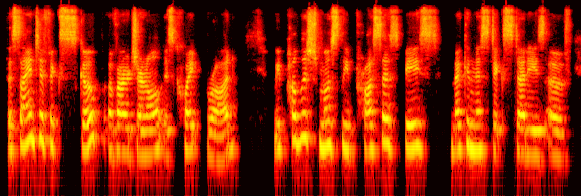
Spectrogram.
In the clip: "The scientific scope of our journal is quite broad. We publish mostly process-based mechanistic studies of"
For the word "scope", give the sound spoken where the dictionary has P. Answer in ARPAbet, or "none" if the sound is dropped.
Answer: P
